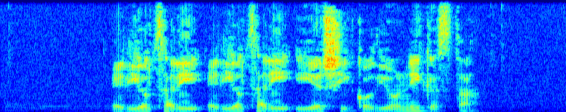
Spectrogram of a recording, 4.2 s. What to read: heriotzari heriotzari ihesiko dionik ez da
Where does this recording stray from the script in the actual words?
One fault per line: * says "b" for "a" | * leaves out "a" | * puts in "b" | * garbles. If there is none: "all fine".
all fine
